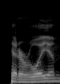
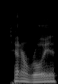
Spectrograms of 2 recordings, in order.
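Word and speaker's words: Tetairoa: Tedoya McMillan I believe is how you say that. Is it Tenoya? Tedella. I'll try to get some confirmation on that. I know it's not Tet. He doesn't want to be called that.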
